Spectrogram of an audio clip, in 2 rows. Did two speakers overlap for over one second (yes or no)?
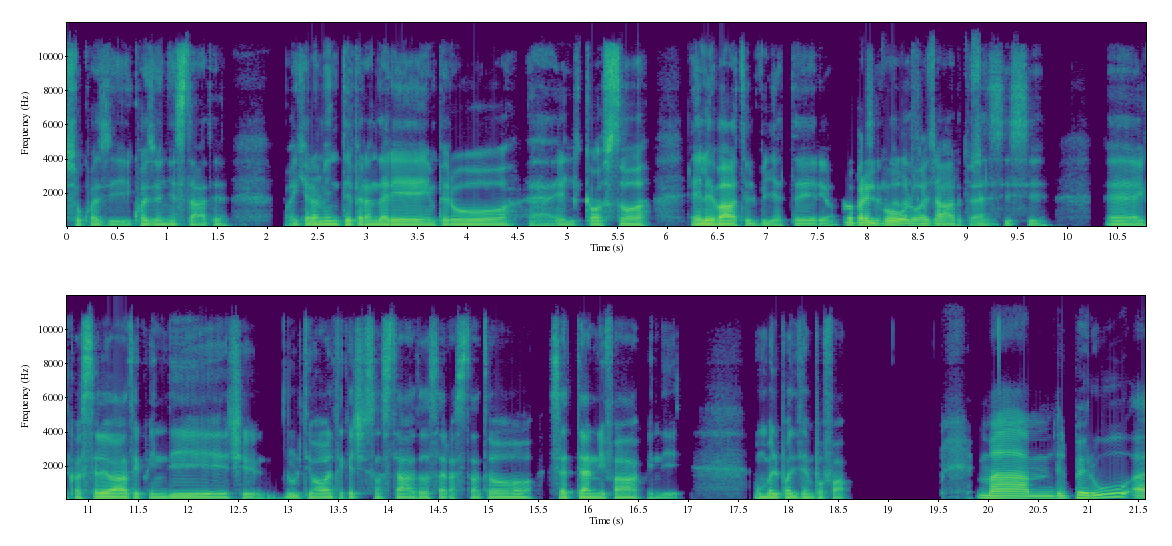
yes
